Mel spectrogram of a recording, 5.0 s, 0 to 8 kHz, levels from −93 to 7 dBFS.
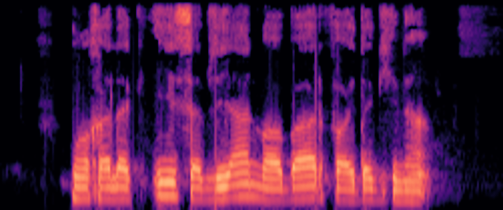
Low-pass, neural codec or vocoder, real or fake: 7.2 kHz; none; real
